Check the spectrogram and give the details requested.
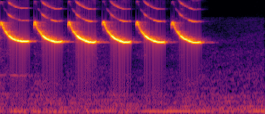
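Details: ['A Russian canary, singing for training, gives six loud, evenly spaced, high downslurred notes in about one and a half seconds, then falls silent over a faint low hum.']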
